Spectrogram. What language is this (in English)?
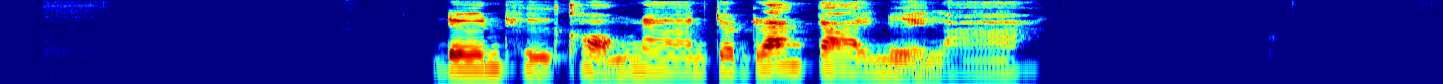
Thai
